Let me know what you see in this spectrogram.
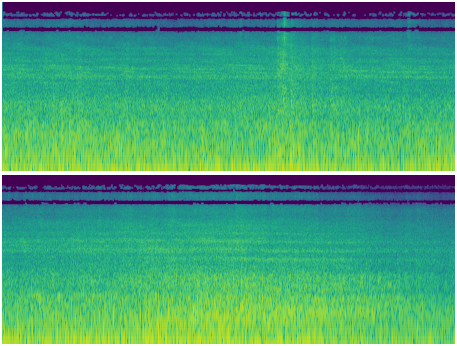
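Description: Freight cars of a Florida East Coast Railway train rolling past close by: a steady rumble of steel wheels on the rails with a faint high squeal over it, and one sharp clank about six seconds in. The sound fades near the end as the last cars go by.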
